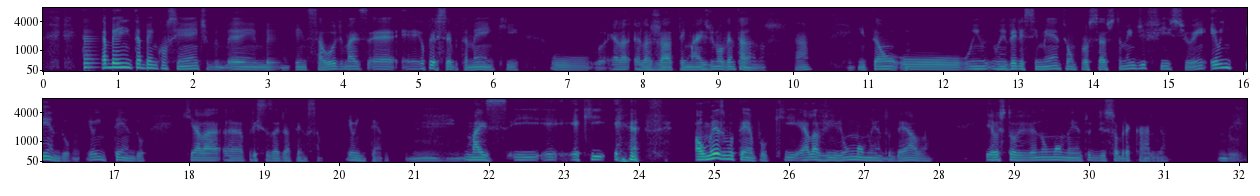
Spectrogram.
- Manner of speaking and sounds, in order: tapping; chuckle; unintelligible speech
- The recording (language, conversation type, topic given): Portuguese, advice, Como lidar com uma convivência difícil com os sogros ou com a família do(a) parceiro(a)?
